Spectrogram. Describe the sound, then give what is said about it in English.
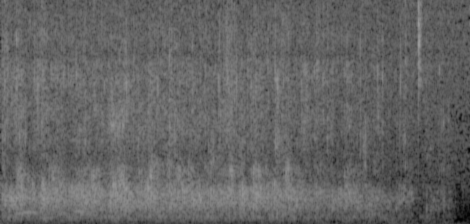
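An audience claps for the Lord, a steady, dense, even wash of many hands applauding that holds strong for several seconds before gradually thinning out toward the end. “Give the Lord a clap off.”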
